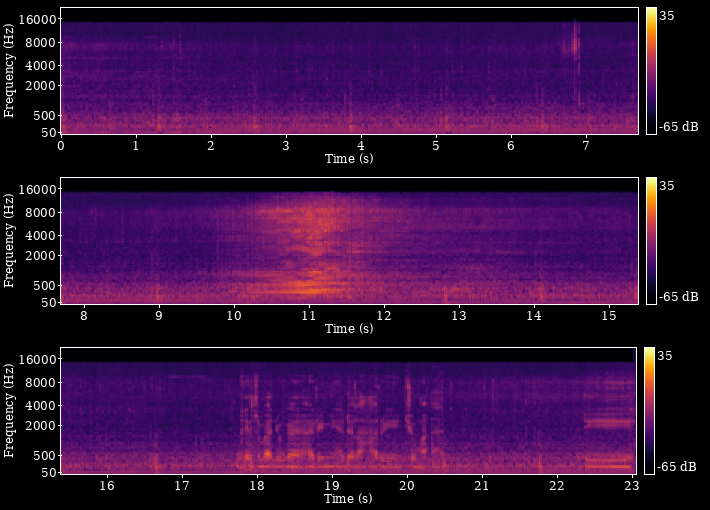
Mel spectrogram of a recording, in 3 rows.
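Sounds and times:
car engine humming: 0:00.0 - 0:23.0
vehicle passing on wet road: 0:08.3 - 0:17.0.

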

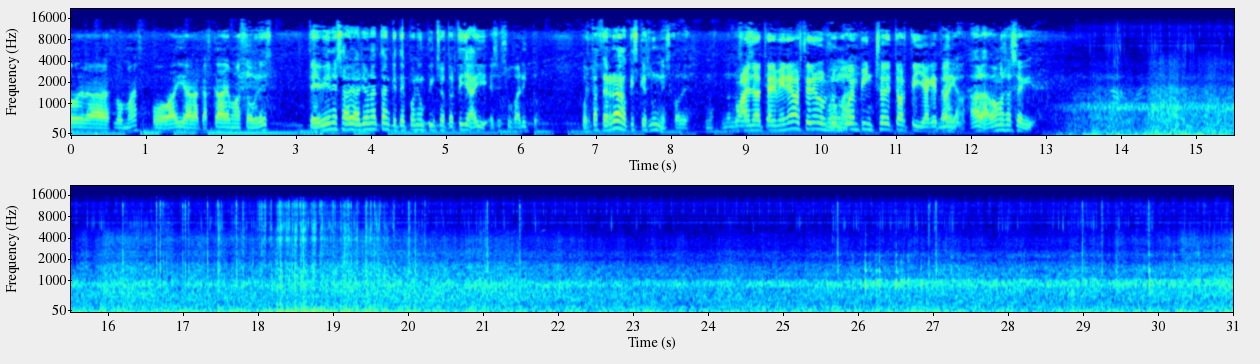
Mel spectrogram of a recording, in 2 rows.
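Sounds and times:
bike tyre noise on asphalt: 0:11.7 - 0:31.0
wind rushing over microphone: 0:12.9 - 0:31.0
small clicks: 0:25.1 - 0:31.0.

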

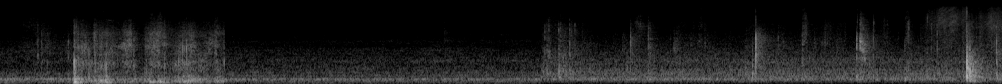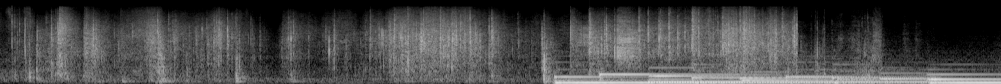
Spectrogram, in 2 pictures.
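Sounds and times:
gift paper rustling and crinkling: 0:09.9 - 0:19.0.

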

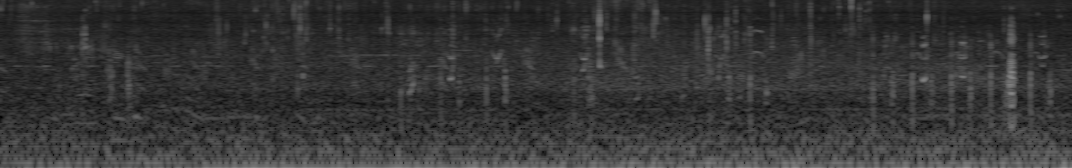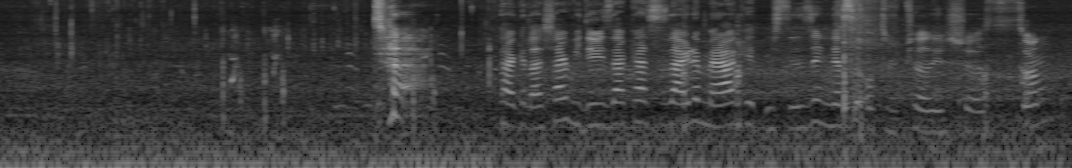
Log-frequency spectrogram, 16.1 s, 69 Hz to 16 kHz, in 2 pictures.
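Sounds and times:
ducks quacking: 0:00.0 - 0:11.8.

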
